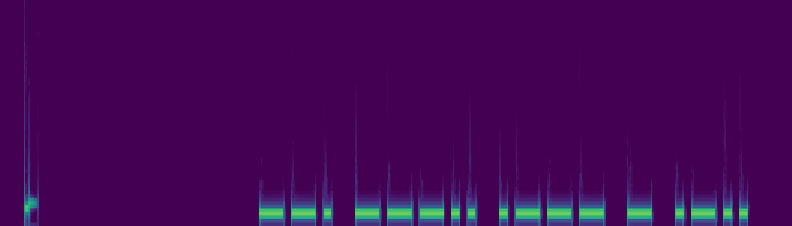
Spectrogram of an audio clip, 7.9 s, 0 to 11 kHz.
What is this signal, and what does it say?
Morse code, heard as a keyed tone, about 15 wpm, 700 Hz. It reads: G8JTL
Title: DXCC-100 Call Signs - 5 Characters - 15wpm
